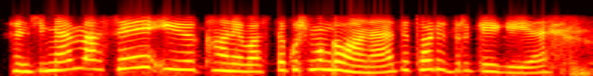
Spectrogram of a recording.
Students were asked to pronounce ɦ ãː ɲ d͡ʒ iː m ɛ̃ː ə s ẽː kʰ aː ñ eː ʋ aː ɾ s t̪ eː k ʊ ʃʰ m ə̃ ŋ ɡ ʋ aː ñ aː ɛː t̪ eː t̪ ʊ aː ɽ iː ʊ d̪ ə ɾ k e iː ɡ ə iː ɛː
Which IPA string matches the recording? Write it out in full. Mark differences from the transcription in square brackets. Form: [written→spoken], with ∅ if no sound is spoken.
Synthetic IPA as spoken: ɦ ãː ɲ d͡ʒ iː m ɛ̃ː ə s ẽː kʰ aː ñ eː ʋ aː [ɾ→∅] s t̪ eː k ʊ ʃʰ m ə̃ ŋ ɡ ʋ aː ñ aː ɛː t̪ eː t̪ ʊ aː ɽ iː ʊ d̪ ə ɾ k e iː ɡ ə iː ɛː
